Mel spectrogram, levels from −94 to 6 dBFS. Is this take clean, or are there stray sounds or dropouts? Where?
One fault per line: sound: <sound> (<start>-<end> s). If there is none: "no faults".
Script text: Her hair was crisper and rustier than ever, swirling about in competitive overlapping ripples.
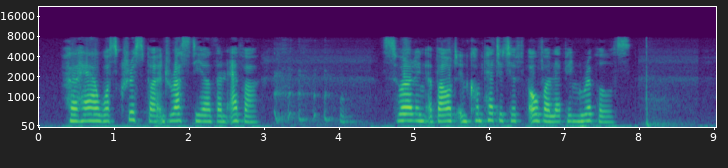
sound: cough (3.1-4.4 s)
sound: thud (8.1-8.6 s)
